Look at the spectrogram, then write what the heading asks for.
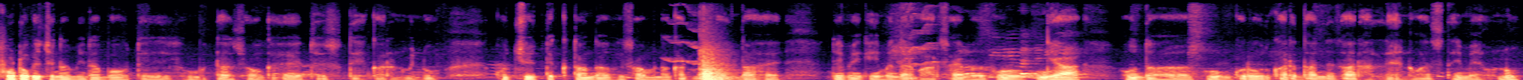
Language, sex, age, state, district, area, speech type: Punjabi, male, 45-60, Punjab, Jalandhar, urban, spontaneous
